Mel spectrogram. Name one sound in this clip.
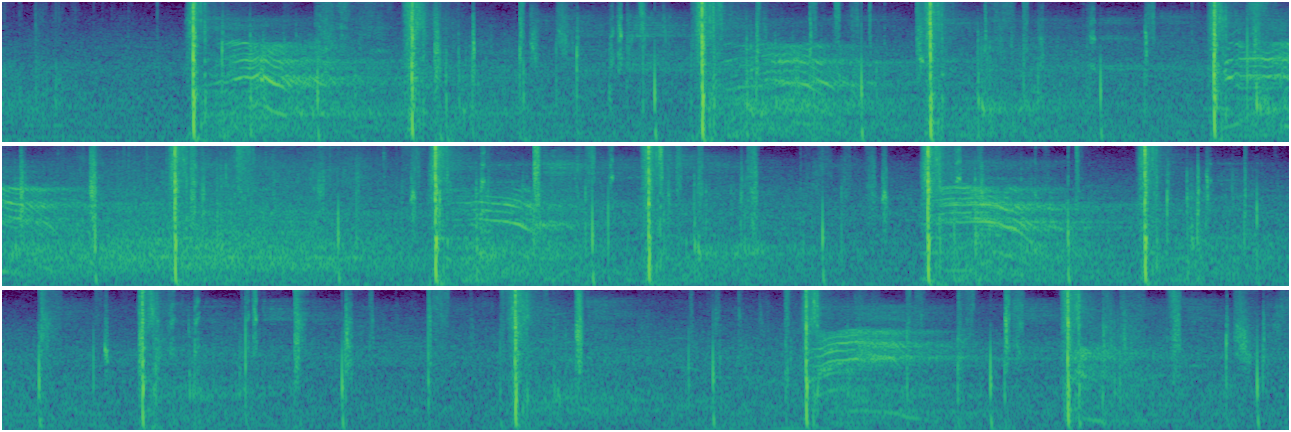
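A tennis racket hits a ball back and forth.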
